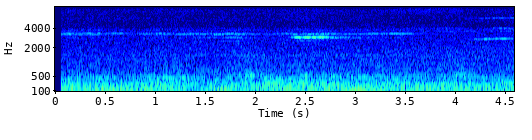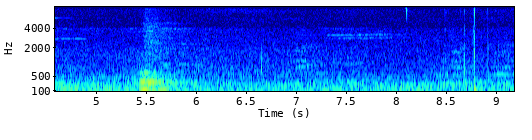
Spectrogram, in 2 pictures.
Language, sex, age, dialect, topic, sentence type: Marathi, female, 25-30, Varhadi, banking, statement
